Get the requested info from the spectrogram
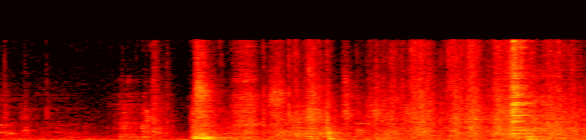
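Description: Faint rustling and crinkling of gift wrapping being handled, with a short breathy laugh about a second and a half in and a sharper crinkle near the end.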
